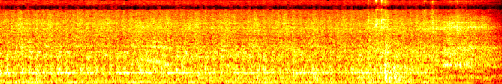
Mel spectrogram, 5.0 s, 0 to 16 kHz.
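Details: 1987 Camaro Z28, long-stored carbureted car: starter whirs evenly with no catch; spark verified, runs only on sprayed fuel, fuel pump builds no pressure, tank found empty, fuel starvation.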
